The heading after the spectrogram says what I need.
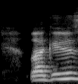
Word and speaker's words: laguz: okay here we go pronunciation laguz meaning fluid and water lagooz is the rune card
